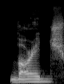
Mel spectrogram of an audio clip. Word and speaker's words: borage: and a handful of borage which is is is is pronounced to rhyme with courage a lot of the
